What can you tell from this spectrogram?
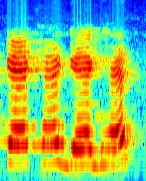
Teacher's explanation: क वर्ग का जो उच्चारण स्थान होता है क वर्ग का उच्चारण स्थान हमारा कंठ होता है कंठ से हमारी ध्वनि निकलेगी किसके लिए क वर्ग के लिए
